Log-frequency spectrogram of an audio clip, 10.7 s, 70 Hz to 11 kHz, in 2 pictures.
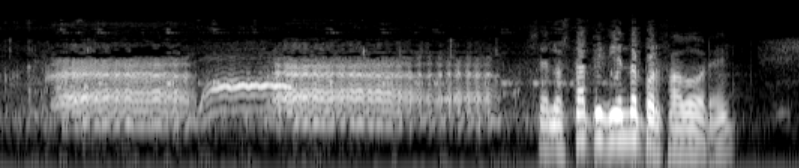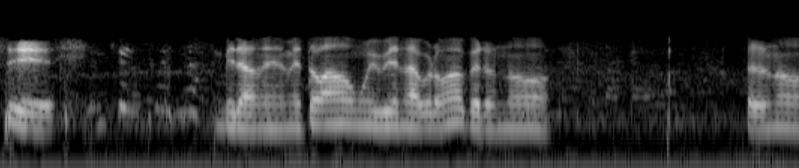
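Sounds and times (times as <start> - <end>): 
goat bleating: 0.1 - 3.6
speech: 3.6 - 5.8, 6.8 - 9.2, 10.3 - 10.6.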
